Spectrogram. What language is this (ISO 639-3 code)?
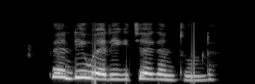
kln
